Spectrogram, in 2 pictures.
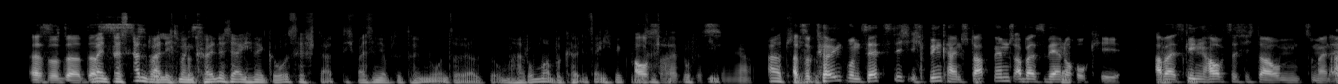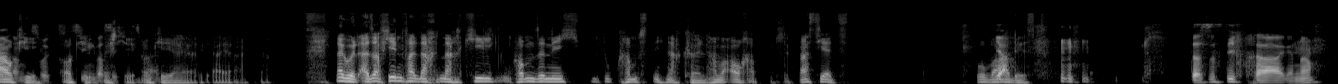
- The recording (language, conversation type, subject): German, advice, Wie kann ich eine Freundschaft über Distanz gut erhalten?
- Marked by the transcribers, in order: chuckle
